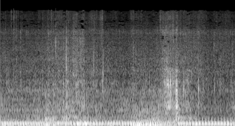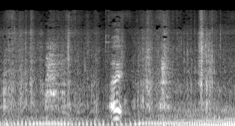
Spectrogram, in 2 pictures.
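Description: Small underbone motorcycle engine idling steadily, with a few short voices nearby and one brief, loud call about two-thirds of the way through.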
